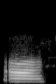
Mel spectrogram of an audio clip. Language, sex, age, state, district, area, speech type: Telugu, male, 60+, Andhra Pradesh, Chittoor, rural, conversation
